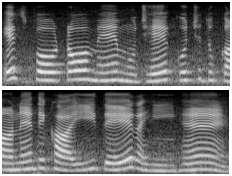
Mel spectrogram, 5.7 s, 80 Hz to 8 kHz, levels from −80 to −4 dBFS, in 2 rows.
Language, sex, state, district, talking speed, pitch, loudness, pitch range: Hindi, female, Madhya Pradesh, Katni, 105 wpm, 270 Hz, -15 LUFS, 230-290 Hz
